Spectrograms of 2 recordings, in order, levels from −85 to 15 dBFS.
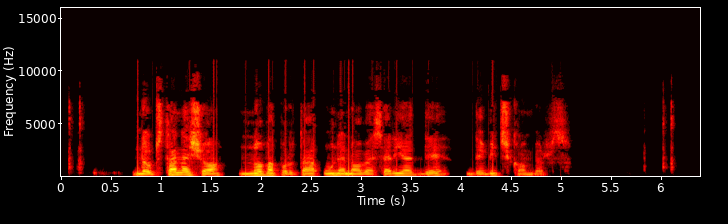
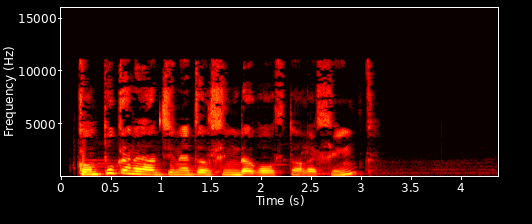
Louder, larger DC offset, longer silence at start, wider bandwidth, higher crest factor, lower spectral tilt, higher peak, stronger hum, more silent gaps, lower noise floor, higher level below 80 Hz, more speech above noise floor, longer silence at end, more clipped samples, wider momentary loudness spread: second, -24 LUFS vs -18 LUFS; neither; about the same, 0.15 s vs 0.15 s; about the same, 11 kHz vs 11.5 kHz; about the same, 20 dB vs 18 dB; about the same, -5 dB/octave vs -5 dB/octave; second, -4 dBFS vs 0 dBFS; neither; first, 0.66-0.70 s vs none; first, under -90 dBFS vs -65 dBFS; first, -52 dBFS vs -64 dBFS; first, over 67 dB vs 48 dB; about the same, 1.35 s vs 1.3 s; neither; first, 14 LU vs 10 LU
